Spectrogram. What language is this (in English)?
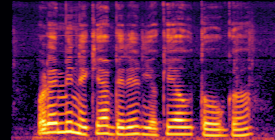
Kikuyu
